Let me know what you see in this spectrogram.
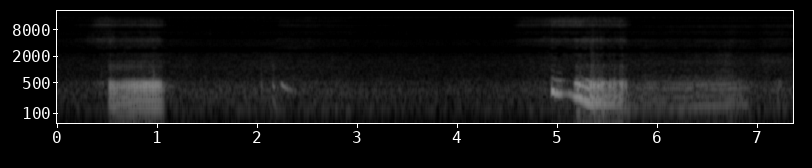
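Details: Two snorting, rattling snores several seconds apart over a steady room hum, during sleep; snoring.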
